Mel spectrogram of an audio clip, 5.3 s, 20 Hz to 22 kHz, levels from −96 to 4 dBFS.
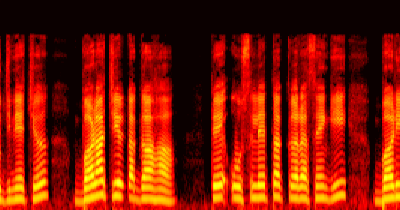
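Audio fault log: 1.59 to 1.74 s, burst of packet loss: about 120 ms of speech goes missing, papered over by a fading smear of the last sound, then a brief silence.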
